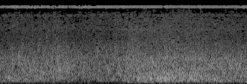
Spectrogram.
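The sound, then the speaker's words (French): Sea waves on the Coral Sea coast near Brisbane, Australia, a steady, loud rushing wash of surf mixed with wind noise, with no distinct breaks and no voices. “Tu vois l'eau là-bas, là ? C'est la mer de Corail.”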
